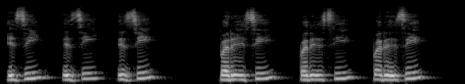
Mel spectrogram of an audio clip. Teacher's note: but is he but is he look at those reductions and the H is not pronounced when it's connected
